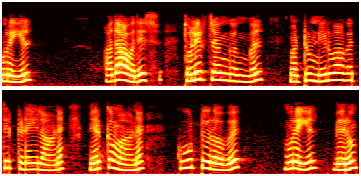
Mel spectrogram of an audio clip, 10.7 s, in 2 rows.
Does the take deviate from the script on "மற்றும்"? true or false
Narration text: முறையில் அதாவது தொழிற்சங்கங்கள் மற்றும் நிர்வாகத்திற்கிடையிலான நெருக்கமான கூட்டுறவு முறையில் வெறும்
false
